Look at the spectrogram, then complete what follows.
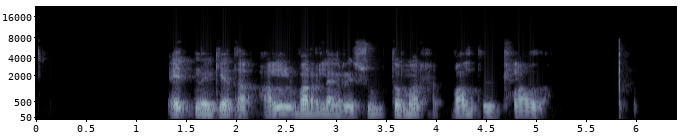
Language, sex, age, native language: Icelandic, male, 60-69, Icelandic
